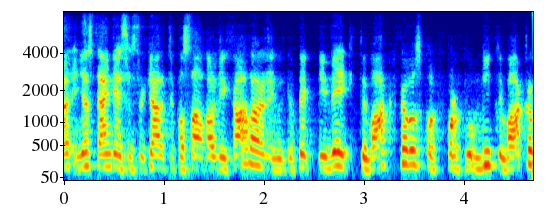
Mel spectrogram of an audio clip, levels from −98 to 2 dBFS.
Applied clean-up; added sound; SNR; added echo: neural mask model DeepFilterNet 3.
